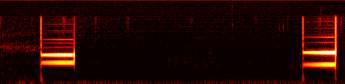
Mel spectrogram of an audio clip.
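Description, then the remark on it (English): Two short, bright dialing tones, each a steady dual-pitched beep, separated by a pause of about a second, as a telephone number is keyed in over a quiet low hum. “Let me try this line here.”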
